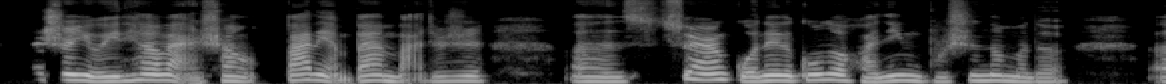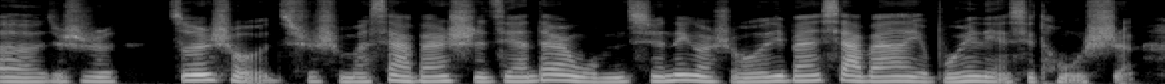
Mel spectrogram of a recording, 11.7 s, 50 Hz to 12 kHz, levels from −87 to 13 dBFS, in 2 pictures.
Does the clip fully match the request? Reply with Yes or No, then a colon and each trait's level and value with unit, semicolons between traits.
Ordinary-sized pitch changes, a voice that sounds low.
No: average, 3.1 semitones; medium, 185 Hz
